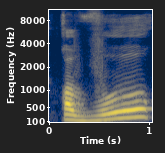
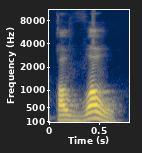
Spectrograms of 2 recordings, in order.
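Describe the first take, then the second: First: "কవ్বু" ending in a long u. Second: "কవ్বাও" ending in a wao glide. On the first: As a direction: say "কవ్বু" loudly with a closing oo. Slip, corrected right after. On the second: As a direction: say "কవ్বাও" loudly, opening into ao. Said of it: "এখানে হবে কవ్বাও". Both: Shown as a demonstration.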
